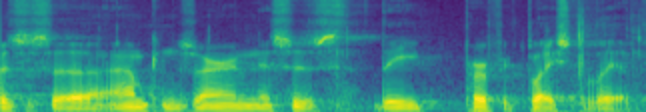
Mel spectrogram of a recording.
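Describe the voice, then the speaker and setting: A man with a Texan accent talks at a fairly slow pace. His pitch is very deep and low, with ordinary variation. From Galveston, Texas. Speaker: rancher. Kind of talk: radio interview. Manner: halting.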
